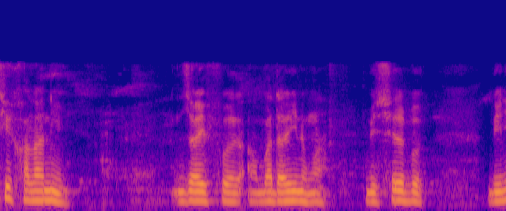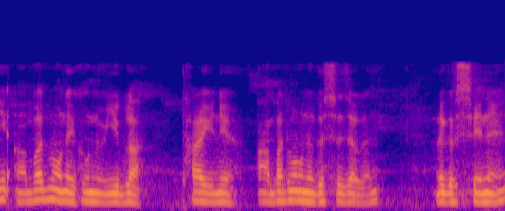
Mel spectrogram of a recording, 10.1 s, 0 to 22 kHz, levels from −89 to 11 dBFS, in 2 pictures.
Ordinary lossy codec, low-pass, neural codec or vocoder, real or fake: AAC, 48 kbps; 7.2 kHz; codec, 16 kHz in and 24 kHz out, 2.2 kbps, FireRedTTS-2 codec; fake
